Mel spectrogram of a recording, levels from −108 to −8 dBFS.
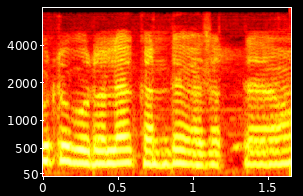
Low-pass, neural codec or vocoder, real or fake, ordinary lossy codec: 7.2 kHz; vocoder, 24 kHz, 100 mel bands, Vocos; fake; none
